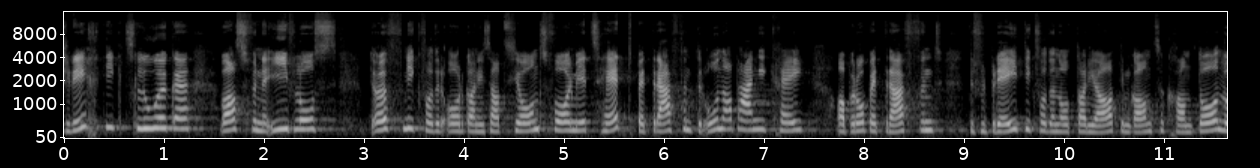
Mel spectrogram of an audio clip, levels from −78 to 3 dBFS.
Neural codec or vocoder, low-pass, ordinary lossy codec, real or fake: none; 14.4 kHz; Opus, 24 kbps; real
